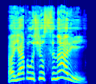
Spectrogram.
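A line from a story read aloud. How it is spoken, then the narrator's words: Exclaiming. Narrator (Russian): воскликнул Юра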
